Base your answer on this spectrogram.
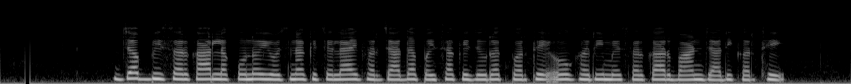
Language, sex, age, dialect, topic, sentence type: Chhattisgarhi, female, 18-24, Northern/Bhandar, banking, statement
